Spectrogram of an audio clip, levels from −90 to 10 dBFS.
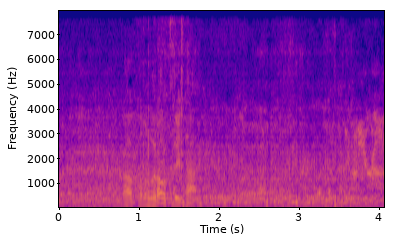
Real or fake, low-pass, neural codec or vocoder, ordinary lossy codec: fake; none; codec, 16 kHz, 8 kbps, FunCodec, trained on LibriTTS, 25 frames a second; none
